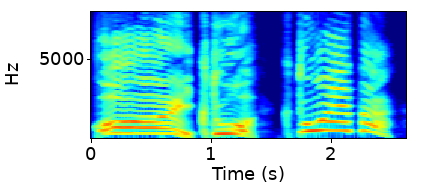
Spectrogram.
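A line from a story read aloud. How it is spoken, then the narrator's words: Everyone shouting. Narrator (Russian): Все ... закричали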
